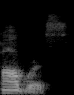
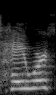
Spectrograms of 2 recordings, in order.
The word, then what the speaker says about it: Hayworth: Do you pronounce it Hayworth or Haworth? It's Hayworth, and actually I'll put something in a lot simpler.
